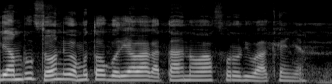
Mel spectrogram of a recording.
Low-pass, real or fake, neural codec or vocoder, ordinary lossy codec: none; fake; codec, 44.1 kHz, 7.8 kbps, Pupu-Codec; none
